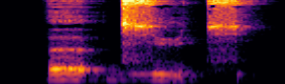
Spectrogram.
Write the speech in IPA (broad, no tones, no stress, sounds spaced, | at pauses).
ə ʔ d͡z y t͡s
